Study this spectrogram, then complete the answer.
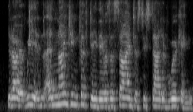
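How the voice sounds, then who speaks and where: Speaking fairly quickly with a New Zealand accent, a woman shows ordinary pitch variation. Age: 70s. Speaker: business coach. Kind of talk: interview.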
